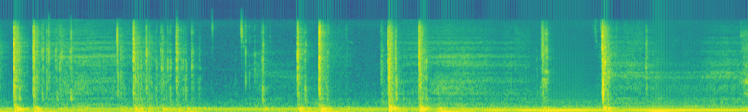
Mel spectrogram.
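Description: Computer keyboard keystrokes and clicks, irregular and spaced out, as cells are selected and deleted in a spreadsheet. A steady low hum runs underneath, louder in the second half.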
